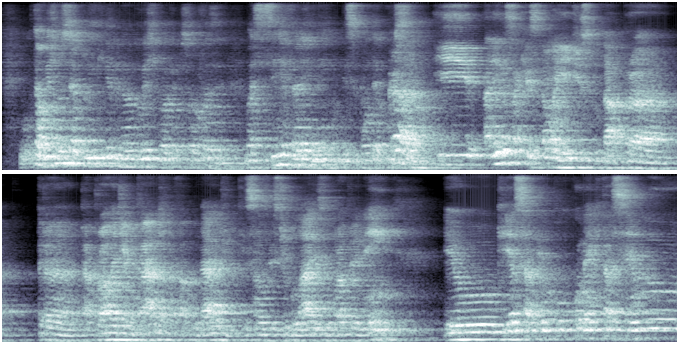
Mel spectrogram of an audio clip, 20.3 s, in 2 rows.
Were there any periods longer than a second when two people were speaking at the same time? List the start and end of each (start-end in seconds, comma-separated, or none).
none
